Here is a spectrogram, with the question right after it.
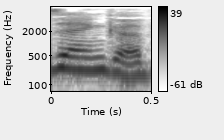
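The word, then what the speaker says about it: Zynga: It is Zenga, because I spoke on a panel with the CEO once.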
